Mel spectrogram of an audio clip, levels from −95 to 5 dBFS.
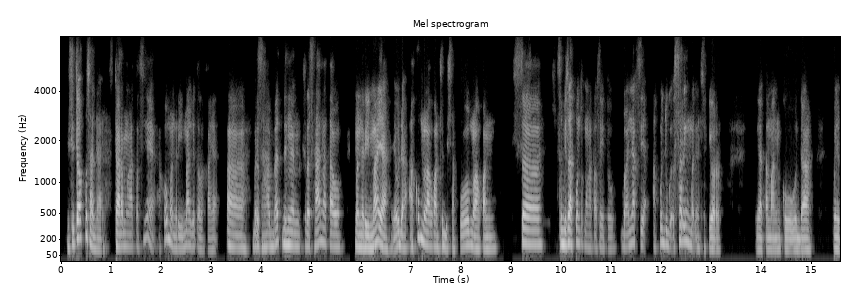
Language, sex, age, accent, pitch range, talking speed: Indonesian, male, 20-39, native, 105-135 Hz, 150 wpm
